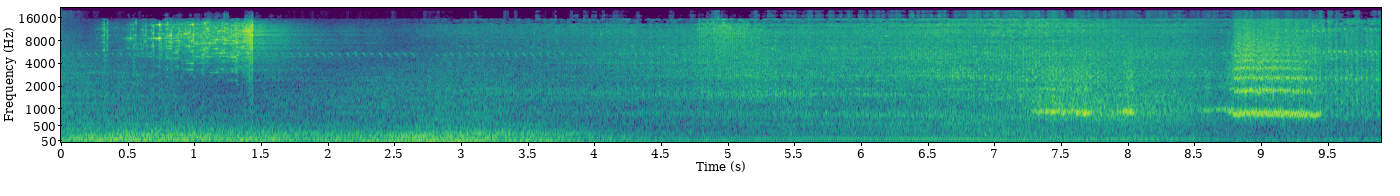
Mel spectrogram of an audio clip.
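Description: A car drives with a rough, rumbling engine, then the motor sputters and falters as it breaks down, leaving uneven low churning followed by a few sharp tonal beeps near the end.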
